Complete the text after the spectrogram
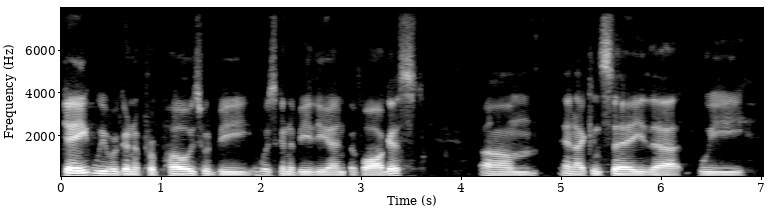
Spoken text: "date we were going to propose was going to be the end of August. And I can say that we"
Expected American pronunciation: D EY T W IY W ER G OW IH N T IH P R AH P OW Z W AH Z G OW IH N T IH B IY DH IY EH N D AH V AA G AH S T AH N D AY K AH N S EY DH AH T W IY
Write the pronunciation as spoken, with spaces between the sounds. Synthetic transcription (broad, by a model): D EY T W IY W ER G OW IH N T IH P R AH P OW Z W AH Z G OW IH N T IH B IY DH IY EH N D AH V AA G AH S T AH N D AY K N S EY DH AH T W IY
